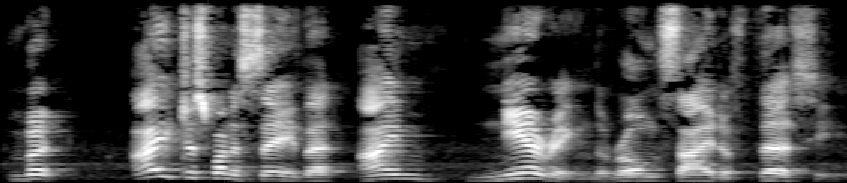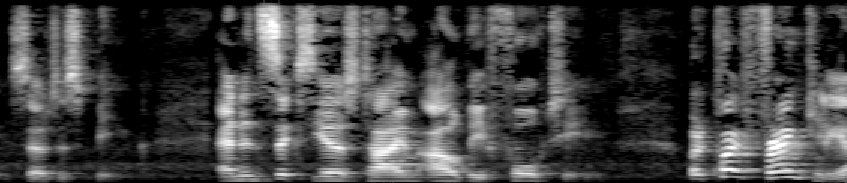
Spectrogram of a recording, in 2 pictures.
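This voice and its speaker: A man's voice: mid-range voice, fairly bright tone. A man, talking to camera in a casual vlog monologue, full of wry, self-mocking jokes. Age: 30s. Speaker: political commentary vlogger.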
